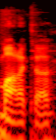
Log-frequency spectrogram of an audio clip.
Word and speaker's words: Monika: monica monica monica monica i was trying to say in the japanese way i don't know monika it's a normal name no no you you say it like monica yeah uh okay this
